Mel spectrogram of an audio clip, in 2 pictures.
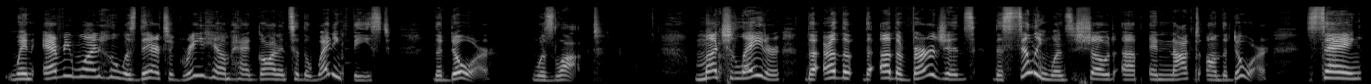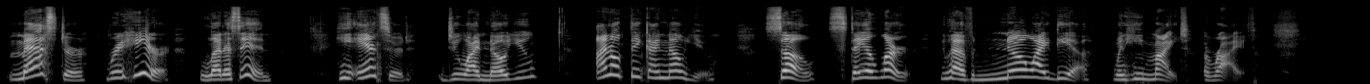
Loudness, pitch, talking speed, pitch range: -24 LUFS, 265 Hz, 140 wpm, 230-315 Hz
